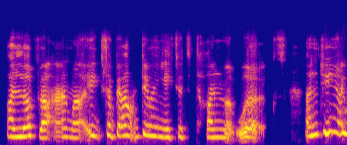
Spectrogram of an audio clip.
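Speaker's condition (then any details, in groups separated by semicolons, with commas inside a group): Cerebral palsy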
